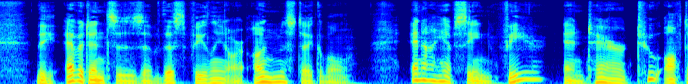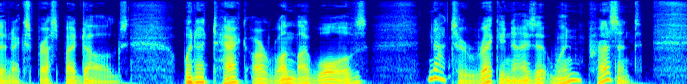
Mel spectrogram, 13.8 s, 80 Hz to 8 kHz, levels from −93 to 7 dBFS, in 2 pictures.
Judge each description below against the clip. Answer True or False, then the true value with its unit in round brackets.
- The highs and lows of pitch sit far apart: True (8.5 semitones)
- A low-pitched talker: True (100 Hz)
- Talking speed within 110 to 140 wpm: True (135 wpm)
